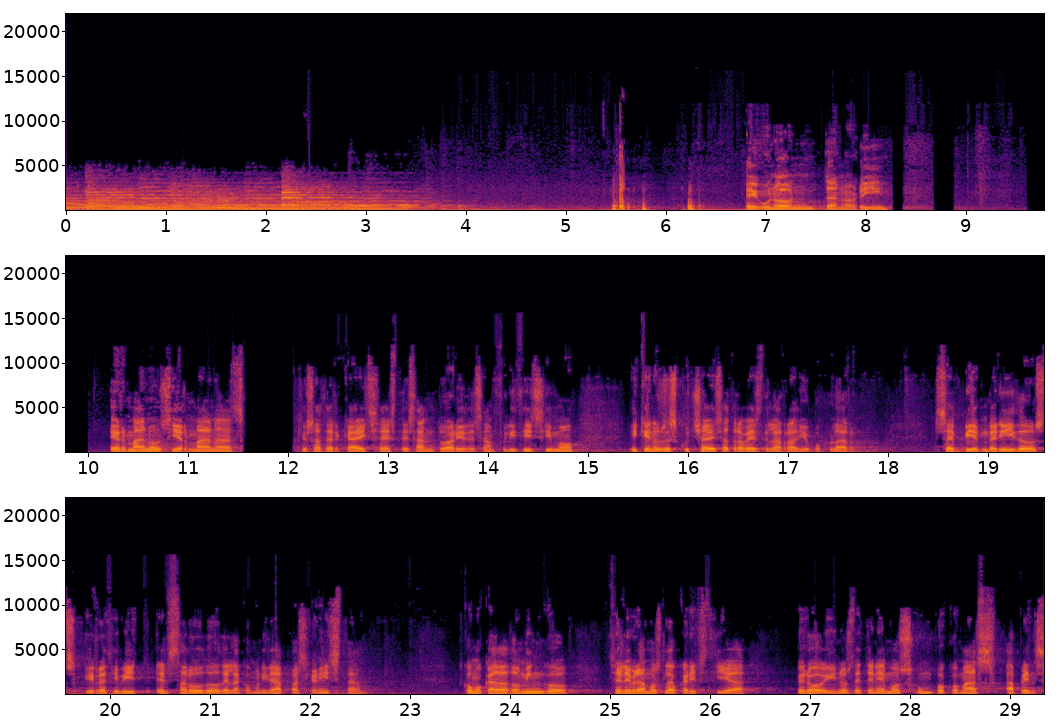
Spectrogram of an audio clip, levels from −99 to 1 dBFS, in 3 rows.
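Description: From 7.36 to 11.52 s the audio suffers repeated stalls (stutter): 37 brief gaps, the longest 111 ms, add up to 484 ms of filled-in sound, about 12% of that span. Packets were arriving late, so the jitter buffer kept draining and the receiver extended the last sound each time. Nothing is lost; the sound just hitches and drags. Unlike a single freeze, the breaks are short, many and irregular, giving a jerky, sputtering pulse. Inside that stretch, and just after it, three longer call audio freezes stand out at 8.67 to 8.90 s (209 ms), 9.60 to 10.02 s (402 ms) and 11.54 to 12.07 s (507 ms). Each is likely caused by packets held up in transit until the buffer ran dry. The last sound is carried on briefly and then fades, leaving roughly 190, 380 and 460 ms of near-silence before the audio resumes exactly where it paused. That clean restart, with nothing skipped, separates a freeze from a dropout that loses content, and its length sets it apart from the stutter's tiny hiccups. 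From 11.05 to 13.60 s a jitter buffer slow-down follows as the receiver rebuilds its reserve. It repeats single pitch periods and slivers of pauses to add 76 ms, so the audio plays at 97% speed with its pitch unchanged, sounding slightly drawn out. A tape-speed or sample-rate error would drop the pitch as well. From 14.72 s to 29.22 s a jitter buffer speed-up does the reverse. The buffer was holding more than its target after delayed packets arrived in a bunch, so tiny pieces of one or a few pitch periods are cut again and again, removing about a second in all. Playback runs at 106% with the pitch held steady, giving a hurried, compressed feel, not the higher pitch a plain speed-up would cause.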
